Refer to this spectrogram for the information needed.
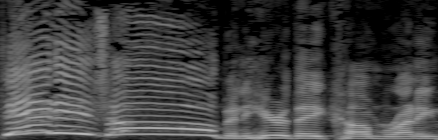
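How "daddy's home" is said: put-on very high, squealy little girls' squealing cry. Coming home from the office as the girls greet him, imitating squealing girls' voices. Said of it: "I hear these sort of squealing girls' voices".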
